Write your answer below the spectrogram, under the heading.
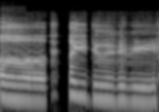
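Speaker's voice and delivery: put-on high, cooing baby-talk voice. Retelling how people talk when they see the pup: imitating people's changed voice. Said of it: "they just change their voice".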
